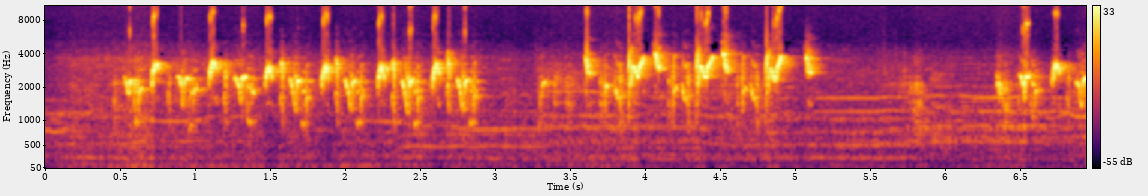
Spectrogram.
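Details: Female sooty-headed bulbul calling a male with a breeding call of the ngecuplik style, played as a lure to provoke males. Three bursts of rapid, bubbly chattering notes, fairly high and clipped, separated by short pauses over a low background hum.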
